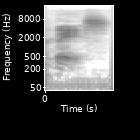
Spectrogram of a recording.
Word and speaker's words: Bass: No, how do you say the first word? – Ed. E-D. – No, not Ed. – Bass. – Bass or bass? – Bass. – Like a fish.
